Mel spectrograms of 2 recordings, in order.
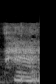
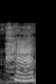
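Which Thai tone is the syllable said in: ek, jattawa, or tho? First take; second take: ek; ek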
